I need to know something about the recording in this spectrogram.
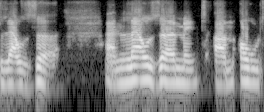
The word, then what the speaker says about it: Lao Tzu: Well, in Taoism, there was actually a book by a lot of people would see the name as Lao Tzu's, Laotze, but it's actually pronounced Lao Tzu.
